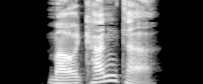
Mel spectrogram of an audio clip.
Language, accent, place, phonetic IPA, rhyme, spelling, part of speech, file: German, Germany, Berlin, [maʁˈkantɐ], -antɐ, markanter, adjective, De-markanter.ogg
- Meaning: 1. comparative degree of markant 2. inflection of markant: strong/mixed nominative masculine singular 3. inflection of markant: strong genitive/dative feminine singular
